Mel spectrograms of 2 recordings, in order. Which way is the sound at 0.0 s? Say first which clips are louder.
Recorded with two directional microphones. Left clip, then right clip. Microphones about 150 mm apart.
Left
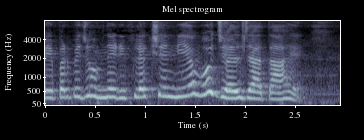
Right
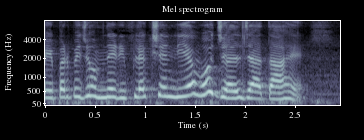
Right 4 dB; 35° right (ahead or behind).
